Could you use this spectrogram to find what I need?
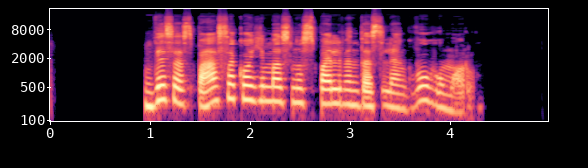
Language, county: Lithuanian, Vilnius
